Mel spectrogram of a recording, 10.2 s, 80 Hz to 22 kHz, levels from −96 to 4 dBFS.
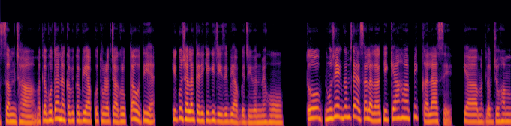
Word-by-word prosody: समझा, 180 Hz, -3 st, 0 dB
मतलब 200 Hz, +3 st, -1 dB
होता 225 Hz, +3 st, +4 dB
है 255 Hz, -, +5 dB
ना, 235 Hz, -, +5 dB
कभी-कभी 210 Hz, 0 st, 0 dB
आपको 195 Hz, 0 st, -1 dB
थोड़ा 195 Hz, -2 st, 0 dB
जागरूकता 190 Hz, +2 st, -2 dB
होती 215 Hz, -3 st, +2 dB
है 180 Hz, +1 st, -2 dB, 0.3 s
कि, 250 Hz, -, 0 dB
कुछ 255 Hz, -1 st, +2 dB
अलग 235 Hz, -1 st, +6 dB
तरीके 210 Hz, -1 st, +1 dB
की 220 Hz, +1 st, +1 dB
चीज़ें 185 Hz, -2 st, -2 dB
भी 190 Hz, -, -1 dB
आपके 170 Hz, -1 st, -3 dB
जीवन 165 Hz, 0 st, -4 dB
में 170 Hz, +1 st, -2 dB
हों। 170 Hz, -1 st, -2 dB, 0.5 s
तो 275 Hz, +2 st, +3 dB
मुझे 265 Hz, +6 st, +5 dB
एकदम 300 Hz, 0 st, +1 dB
से 320 Hz, -, -1 dB
ऐसा 260 Hz, 0 st, 0 dB
लगा 215 Hz, -5 st, +2 dB
कि 235 Hz, +2 st, -1 dB
क्या 265 Hz, 0 st, +1 dB
हम 275 Hz, +1 st, +2 dB
अपनी 285 Hz, +3 st, -3 dB
कला 195 Hz, 0 st, 0 dB
से -, -, -7 dB, 0.2 s
क्या 185 Hz, -2 st, -1 dB
मतलब 180 Hz, 0 st, -5 dB
जो 190 Hz, -, 0 dB
हम 195 Hz, 0 st, -1 dB
200 Hz, 225 wpm, -24 LUFS, 185-245 Hz, 0.5 s, अलग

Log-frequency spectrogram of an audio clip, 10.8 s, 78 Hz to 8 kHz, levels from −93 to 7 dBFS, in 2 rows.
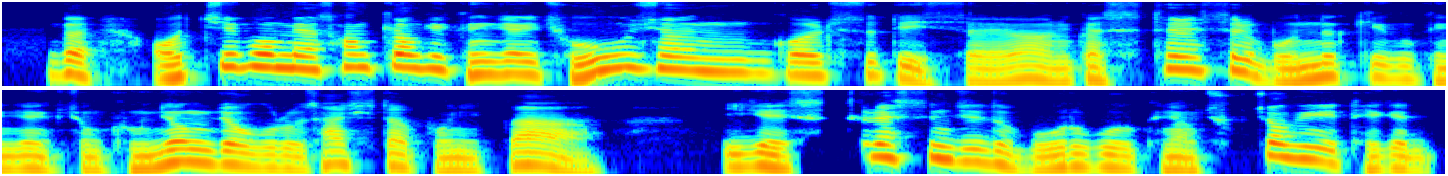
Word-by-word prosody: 그러니까 150 Hz, -4 st, 0 dB
어찌 130 Hz, -, +2 dB
보면 220 Hz, -3 st, +6 dB
성격이 215 Hz, -1 st, +3 dB
굉장히 150 Hz, -2 st, +1 dB
좋으신 185 Hz, -, +2 dB
걸 150 Hz, -2 st, +2 dB
수도 145 Hz, -4 st, -6 dB
있어요. 105 Hz, +4 st, -3 dB
그니까 105 Hz, +2 st, -3 dB
스트레스를 190 Hz, -, 0 dB
못 100 Hz, -3 st, -1 dB
느끼고 130 Hz, -2 st, -2 dB
굉장히 105 Hz, -1 st, -2 dB
좀 100 Hz, -1 st, -6 dB
긍정적으로 120 Hz, -, +1 dB
사시다 130 Hz, -1 st, -4 dB
보니까 95 Hz, -1 st, -2 dB, 0.5 s
이게 115 Hz, -1 st, +2 dB
스트레스인지도 180 Hz, -, -1 dB
모르고 110 Hz, +1 st, -2 dB
그냥 100 Hz, -2 st, -3 dB
축적이 180 Hz, -, 0 dB
되게 105 Hz, -1 st, -3 dB
135 Hz, 380 characters per minute, -24 LUFS, 110-180 Hz, 0.5 s, 보면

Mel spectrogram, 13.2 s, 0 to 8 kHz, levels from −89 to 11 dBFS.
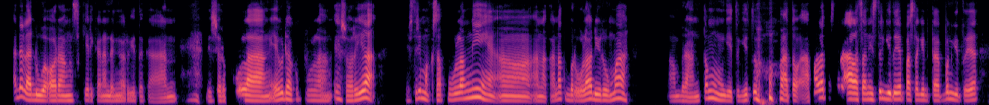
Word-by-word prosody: ada 250 Hz, -, -1 dB
lah 155 Hz, -2 st, +3 dB
2 140 Hz, -2 st, +4 dB
orang 140 Hz, 0 st, +2 dB
se 140 Hz, -, -8 dB
kiri 150 Hz, -, -9 dB
kanan 70 Hz, 0 st, -5 dB
denger 70 Hz, +1 st, -3 dB
gitu 125 Hz, -, -11 dB
kan, 110 Hz, +5 st, -9 dB, 0.3 s
disuruh 135 Hz, +1 st, -6 dB
pulang, 135 Hz, -3 st, +4 dB
ya 160 Hz, -, +1 dB
udah 175 Hz, -3 st, +2 dB
aku 165 Hz, -, -17 dB
pulang, 145 Hz, -4 st, -8 dB
"Eh 180 Hz, -, -4 dB
sorry 155 Hz, +8 st, +3 dB
ya, 205 Hz, -, +7 dB, 0.5 s
istri 185 Hz, +10 st, -6 dB
maksa 155 Hz, -5 st, -2 dB
pulang 175 Hz, +5 st, +1 dB
nih, 215 Hz, -9 st, +3 dB
eee, 135 Hz, -2 st, 0 dB, 0.2 s
anak-anak 155 Hz, +8 st, -4 dB
berulah 160 Hz, +2 st, +1 dB
di 160 Hz, -, +3 dB
rumah, 160 Hz, +7 st, +2 dB, 0.6 s
mmm, 130 Hz, +1 st, -9 dB
berantem," 130 Hz, +8 st, -4 dB, 0.2 s
gitu 135 Hz, +1 st, -4 dB
gitu 150 Hz, +7 st, -2 dB, 0.3 s
atau 145 Hz, -5 st, 0 dB
apalah 205 Hz, +4 st, 0 dB, 0.4 s
alasan 170 Hz, 0 st, +3 dB
istri 185 Hz, +4 st, 0 dB
gitu 180 Hz, -, +5 dB
ya, 180 Hz, -, +5 dB
pas 165 Hz, -2 st, -2 dB
lagi 155 Hz, -1 st, -3 dB
ditelepon 145 Hz, +4 st, -3 dB
gitu 150 Hz, -2 st, -3 dB
ya, 165 Hz, -, -4 dB
150 Hz, 195 wpm, -22 LUFS, 135-175 Hz, 0.6 s, ya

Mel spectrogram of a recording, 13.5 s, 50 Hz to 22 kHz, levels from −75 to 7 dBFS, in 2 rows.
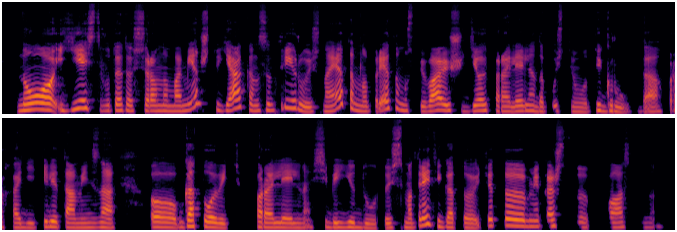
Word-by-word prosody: Но 220 Hz, +3 st, +7 dB
есть 260 Hz, +7 st, +2 dB
вот 185 Hz, +2 st, -7 dB
этот, 200 Hz, -2 st, -1 dB
всё 190 Hz, -, -2 dB
равно, 185 Hz, 0 st, 0 dB
момент, 180 Hz, +5 st, 0 dB
что 210 Hz, -, -7 dB
я 200 Hz, +8 st, +4 dB
концентрируюсь 200 Hz, -, -3 dB
на 170 Hz, 0 st, -1 dB
этом, 200 Hz, -, 0 dB
но 170 Hz, -2 st, -4 dB
при -, -, +1 dB
этом 255 Hz, -3 st, -1 dB
успеваю 185 Hz, +2 st, +3 dB
ещё 195 Hz, -4 st, -2 dB
делать 190 Hz, +4 st, -1 dB
параллельно, 180 Hz, +1 st, -1 dB
допустим, 165 Hz, -1 st, -8 dB
вот 145 Hz, -1 st, -9 dB
игру, 180 Hz, -7 st, -4 dB
да, 170 Hz, -, -3 dB
проходить 160 Hz, -3 st, -5 dB
или 185 Hz, 0 st, +2 dB
там, 160 Hz, -2 st, +1 dB
я 155 Hz, -, -2 dB
не 160 Hz, -, -5 dB
знаю, 160 Hz, -2 st, +1 dB, 0.3 s
а, 170 Hz, -2 st, +3 dB
готовить 175 Hz, -4 st, +2 dB
параллельно 160 Hz, -3 st, +1 dB
себе 165 Hz, 0 st, -3 dB
еду, 160 Hz, -3 st, -3 dB
то -, -, -6 dB
есть 155 Hz, +1 st, -2 dB
смотреть 230 Hz, -, +2 dB
и -, -, -1 dB
готовить. 165 Hz, -3 st, -2 dB
Это, 220 Hz, -1 st, +3 dB
мне 195 Hz, 0 st, -2 dB
кажется, 205 Hz, -5 st, -2 dB, 0.2 s
классно, 170 Hz, 0 st, -3 dB, 0.2 s
да. 190 Hz, -, -24 dB
180 Hz, 195 wpm, -25 LUFS, 160-205 Hz, 0.3 s, Но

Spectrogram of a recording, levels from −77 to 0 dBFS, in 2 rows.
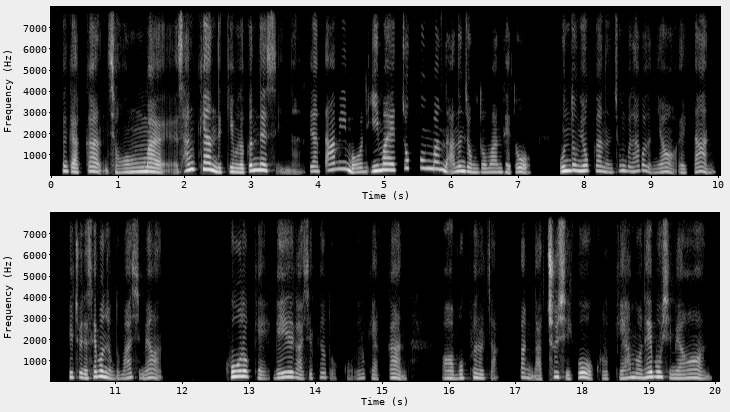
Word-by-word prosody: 그러니까 225 Hz, -4 st, 0 dB
약간 200 Hz, +3 st, -1 dB
정말 185 Hz, +2 st, +1 dB
상쾌한 305 Hz, +1 st, +5 dB
느낌으로 185 Hz, -1 st, 0 dB
끝낼 265 Hz, +6 st, +6 dB
수 265 Hz, +2 st, -8 dB
있는, 90 Hz, 0 st, -17 dB, 0.2 s
그냥 225 Hz, 0 st, -3 dB
땀이 315 Hz, +4 st, -3 dB
뭐 195 Hz, -7 st, +2 dB
이마에 270 Hz, +6 st, +5 dB
쪼끔만 360 Hz, -4 st, -3 dB
나는 225 Hz, 0 st, +2 dB
정도만 185 Hz, -2 st, -4 dB
돼도 175 Hz, +1 st, -4 dB, 0.4 s
운동 240 Hz, +2 st, +6 dB
효과는 235 Hz, -6 st, -1 dB
충분하거든요 210 Hz, -6 st, -7 dB
일단. 175 Hz, +3 st, -8 dB, 0.3 s
1 220 Hz, -, -1 dB
주일에 210 Hz, -4 st, -2 dB
3 215 Hz, +7 st, 0 dB
번 260 Hz, -2 st, +6 dB
정도만 170 Hz, 0 st, -7 dB
하시면. 200 Hz, -2 st, -7 dB, 1.0 s
고렇게 245 Hz, -10 st, +3 dB
매일 215 Hz, +6 st, +2 dB
가실 185 Hz, -3 st, -8 dB
필요도 210 Hz, +3 st, -14 dB
없고 -, -, -29 dB
요렇게 185 Hz, 0 st, -14 dB
약간 180 Hz, +2 st, -7 dB, 0.5 s
어 175 Hz, 0 st, -4 dB
목표를 185 Hz, +2 st, -4 dB
약간 200 Hz, +2 st, -13 dB
낮추시고 205 Hz, +4 st, 0 dB
고렇게 165 Hz, +2 st, -12 dB
한번 195 Hz, 0 st, -1 dB
해보시면 190 Hz, -6 st, 0 dB
200 Hz, 290 characters per minute, -20 LUFS, 180-235 Hz, 1.0 s, 끝낼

